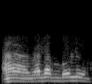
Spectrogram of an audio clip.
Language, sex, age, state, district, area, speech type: Bengali, male, 45-60, West Bengal, Darjeeling, rural, conversation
